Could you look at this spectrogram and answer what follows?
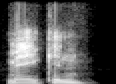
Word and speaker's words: Macon: I thought Macone, whatever the fuck his name is, Macon? Macon. Is that how you say it? Oh, it's like bacon. It's like bacon with the M. Bacon. Without the B.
